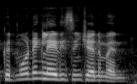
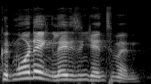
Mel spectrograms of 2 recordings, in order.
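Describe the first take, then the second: First: It is said with ordinary, lower energy. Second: It is said with more energy.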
